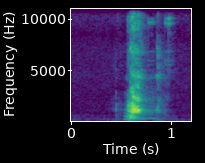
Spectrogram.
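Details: Chihuahua being vocal indoors after refusing more food, barking and growling: a single short, sharp bark with a brief rough tail, in an otherwise quiet room.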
